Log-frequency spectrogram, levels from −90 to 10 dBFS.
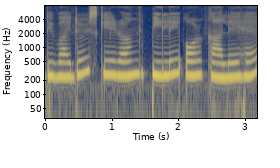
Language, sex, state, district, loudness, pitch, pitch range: Hindi, female, Assam, Kamrup Metropolitan, -12 LUFS, 255 Hz, 245-270 Hz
